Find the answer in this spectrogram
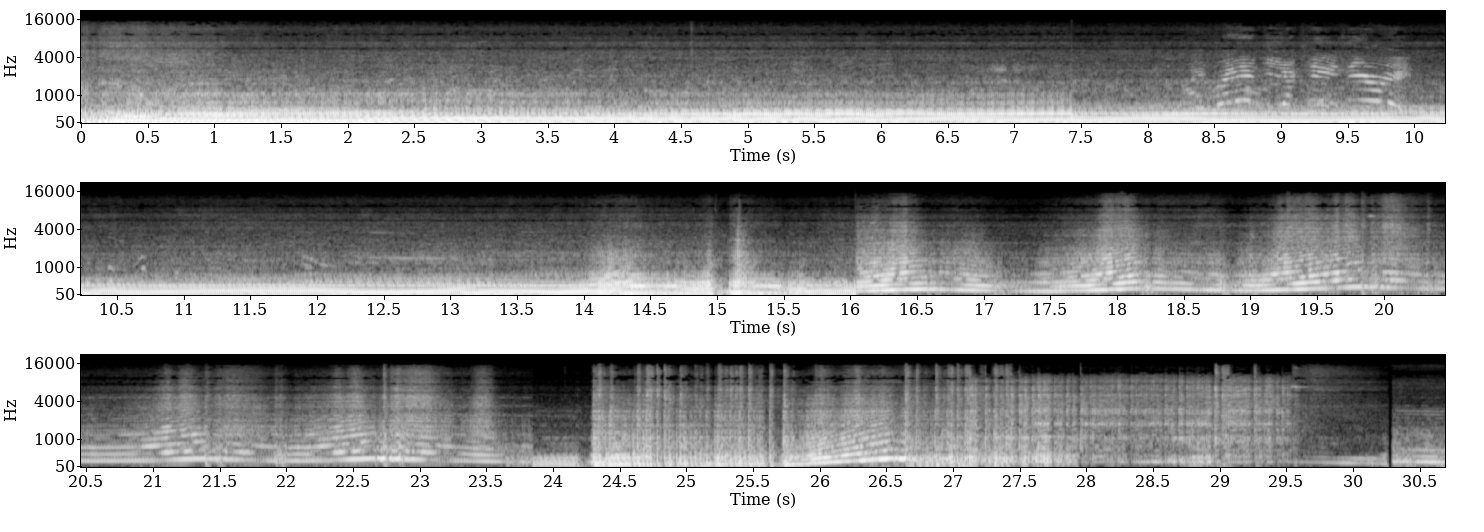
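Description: Audi quattro Group B rally car engine starting suddenly and running at a steady idle for about fifteen seconds. It is then revved in quick repeated throttle blips, about one a second, with one longer rev near the end.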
